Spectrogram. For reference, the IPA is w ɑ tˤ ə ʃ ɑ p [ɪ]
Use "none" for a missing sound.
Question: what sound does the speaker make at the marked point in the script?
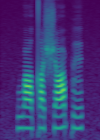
ɪ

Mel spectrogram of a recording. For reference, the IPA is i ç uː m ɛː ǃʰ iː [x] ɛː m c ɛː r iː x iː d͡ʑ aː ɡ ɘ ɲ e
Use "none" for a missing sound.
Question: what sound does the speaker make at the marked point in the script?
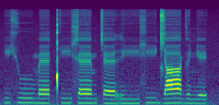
x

